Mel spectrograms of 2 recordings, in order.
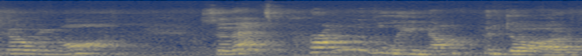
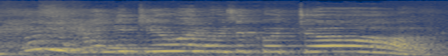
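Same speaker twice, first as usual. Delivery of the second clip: gentle polite greeting; 8 semitones higher than usual. Shown as a demonstration. Greeting a calm dog with an outstretched hand, gently. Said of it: "in a dignified, polite fashion".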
